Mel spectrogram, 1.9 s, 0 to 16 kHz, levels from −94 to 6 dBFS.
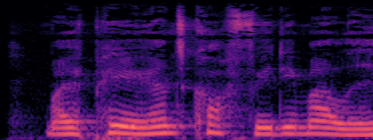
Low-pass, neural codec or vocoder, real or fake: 14.4 kHz; none; real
